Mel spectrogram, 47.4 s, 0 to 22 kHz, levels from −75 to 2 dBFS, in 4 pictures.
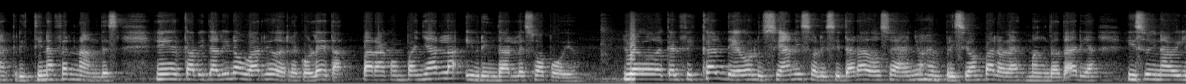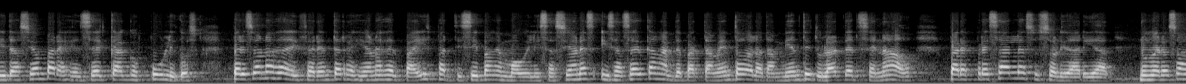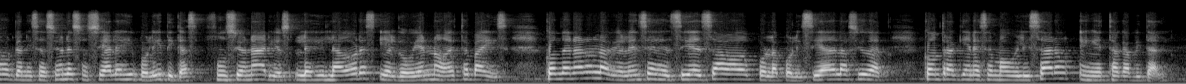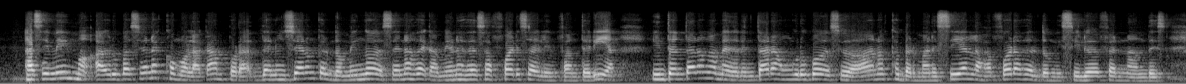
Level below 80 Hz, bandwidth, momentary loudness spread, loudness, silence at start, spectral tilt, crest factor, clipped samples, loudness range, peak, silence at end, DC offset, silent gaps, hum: -58 dBFS; 13.5 kHz; 4 LU; -17 LUFS; 0 s; -2.5 dB/octave; 14 dB; under 0.1%; 1 LU; -4 dBFS; 0 s; 2%; none; none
